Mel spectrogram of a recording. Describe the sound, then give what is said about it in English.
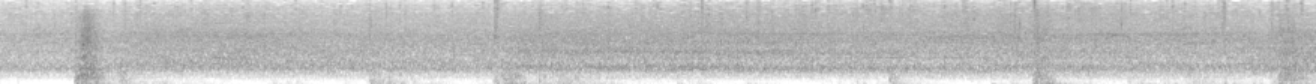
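Heavy thuds of a wrestler being slammed down onto the ring mat at a pro wrestling match, several booming impacts spaced through a constant roar of crowd noise. “Kyle O'Reilly slams Billy down.”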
